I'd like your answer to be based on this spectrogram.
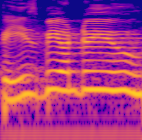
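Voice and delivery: slow, slight Indian accent. Showing the audience how to say the greeting: slight indian accent. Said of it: "add a little Indian accent and say".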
